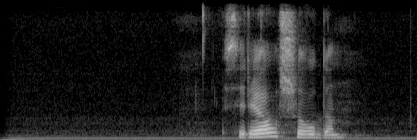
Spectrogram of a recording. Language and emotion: Russian, neutral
